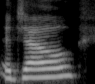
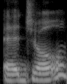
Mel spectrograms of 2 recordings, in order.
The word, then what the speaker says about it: Edgell: to the Joy first podcast this is agel and I'm super excited to be talking with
